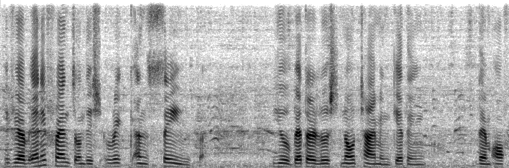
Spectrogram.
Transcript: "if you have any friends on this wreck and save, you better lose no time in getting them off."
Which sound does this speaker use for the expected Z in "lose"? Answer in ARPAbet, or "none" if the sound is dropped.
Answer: S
